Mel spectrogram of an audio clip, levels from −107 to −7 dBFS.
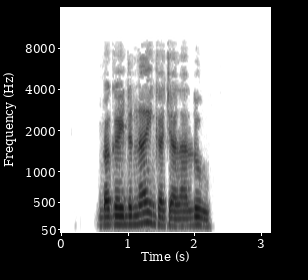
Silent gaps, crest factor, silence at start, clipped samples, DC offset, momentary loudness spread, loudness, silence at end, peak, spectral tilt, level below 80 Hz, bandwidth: none; 18 dB; 0.55 s; under 0.1%; under 0.1%; 5 LU; -22 LUFS; 0.95 s; -6 dBFS; -7.5 dB/octave; -66 dBFS; 7.8 kHz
